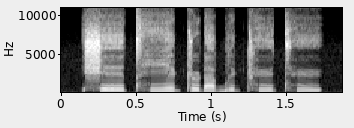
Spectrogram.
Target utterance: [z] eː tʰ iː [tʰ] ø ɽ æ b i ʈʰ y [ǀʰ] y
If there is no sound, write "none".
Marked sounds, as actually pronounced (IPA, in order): ʃ, ʈ, tʰ

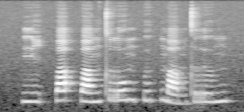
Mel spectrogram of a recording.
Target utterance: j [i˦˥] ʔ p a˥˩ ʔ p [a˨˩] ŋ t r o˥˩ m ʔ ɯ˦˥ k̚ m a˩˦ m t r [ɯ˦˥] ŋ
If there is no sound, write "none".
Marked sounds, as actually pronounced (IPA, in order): i˨˩, a˦˥, ɯ˦˥

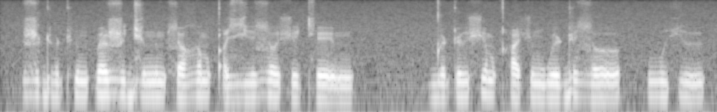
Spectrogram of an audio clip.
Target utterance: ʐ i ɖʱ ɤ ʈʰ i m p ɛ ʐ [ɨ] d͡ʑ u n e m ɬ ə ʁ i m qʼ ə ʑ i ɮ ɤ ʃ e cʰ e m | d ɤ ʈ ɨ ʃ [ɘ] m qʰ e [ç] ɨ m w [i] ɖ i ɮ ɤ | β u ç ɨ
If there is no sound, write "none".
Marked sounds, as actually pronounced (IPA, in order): ɨ, e, ʃ, ɨ

